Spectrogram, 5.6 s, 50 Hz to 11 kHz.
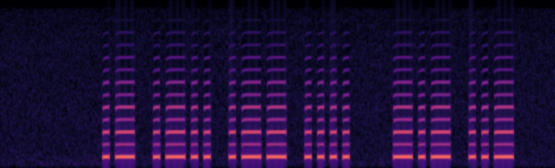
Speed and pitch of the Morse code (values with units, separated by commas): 19 wpm, 810 Hz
